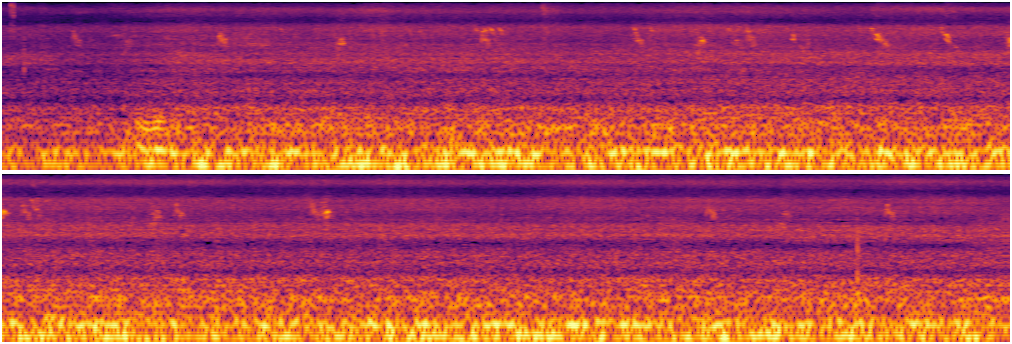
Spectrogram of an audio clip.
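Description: Steady low rumble of vehicle traffic, with faint short high chirps scattered through it.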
